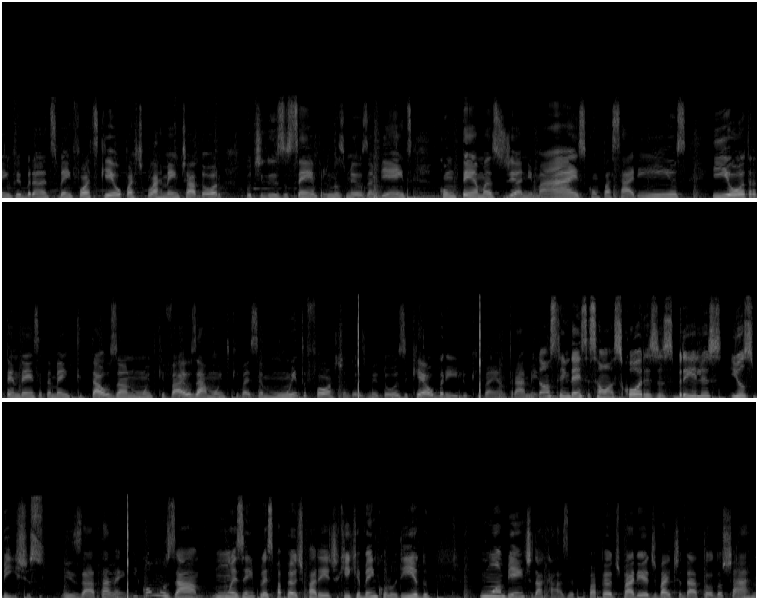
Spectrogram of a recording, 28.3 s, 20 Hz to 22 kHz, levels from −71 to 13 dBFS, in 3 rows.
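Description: File header played as audio shows up as sharp, loud clicks at 13.90, 15.42 and 20.45 s. Each marks a join where a new WAV piece began with its header still attached, so those few dozen bytes play back as samples and snap through regardless of the surrounding audio.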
